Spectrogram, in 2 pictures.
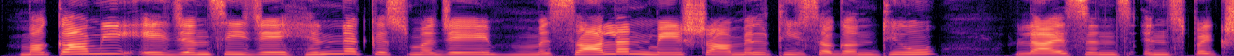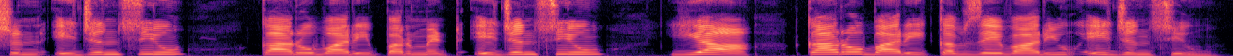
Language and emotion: Sindhi, neutral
